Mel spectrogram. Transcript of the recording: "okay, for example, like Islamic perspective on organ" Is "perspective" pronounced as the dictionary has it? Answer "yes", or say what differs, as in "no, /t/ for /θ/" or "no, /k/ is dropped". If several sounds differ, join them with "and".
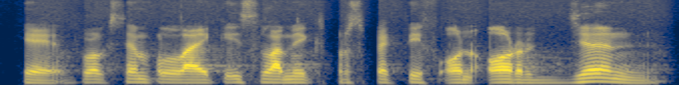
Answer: no, /f/ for /v/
